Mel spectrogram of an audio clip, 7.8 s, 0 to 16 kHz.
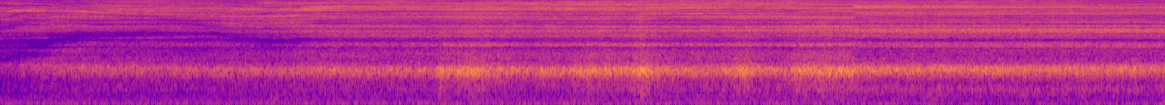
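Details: Dental air-water syringe or airflow rinsing during a cleaning for a 55-year-old woman with inflamed, bleeding gums, after plaque-disclosing dye; steady hissing spray with soft gurgling.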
